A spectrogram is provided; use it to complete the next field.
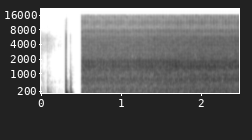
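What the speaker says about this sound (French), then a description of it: "Et voilà, le moteur redémarre de nouveau." A car engine restarts after its alternator cable is reconnected: a brief starter whir, then the engine catches and settles into a steady, close idle hum that continues to the end.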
